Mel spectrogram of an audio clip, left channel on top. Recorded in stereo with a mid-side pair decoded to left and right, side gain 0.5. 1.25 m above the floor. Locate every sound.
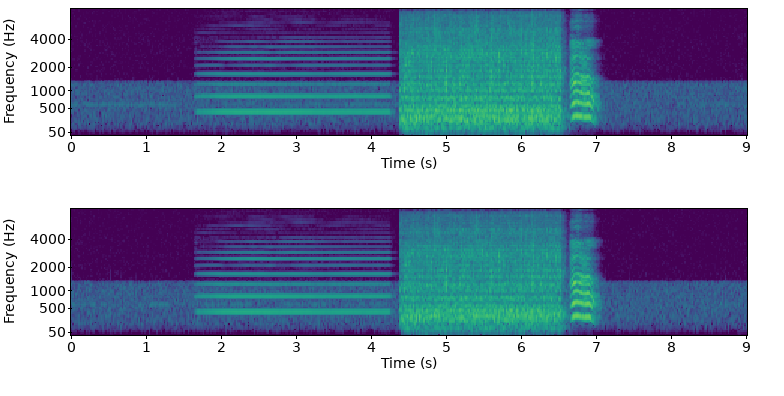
1.6 s a violin: 5° right, 0.5 m
4.4 s boiling: 40° left, 1.6 m
6.6 s a scream: straight ahead, 0.8 m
